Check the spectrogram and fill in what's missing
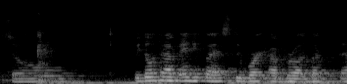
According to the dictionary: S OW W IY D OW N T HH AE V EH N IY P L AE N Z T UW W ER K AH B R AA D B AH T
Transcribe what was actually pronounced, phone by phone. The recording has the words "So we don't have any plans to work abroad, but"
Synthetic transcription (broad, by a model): S OW W IY D OW N T HH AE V EH N IY P L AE N S T UW W ER K AH B R AA D B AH T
